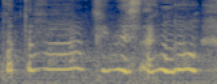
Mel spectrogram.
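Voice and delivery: can't believe dad said yes, shrieking with joy; shocked excitement. Retold or imitated. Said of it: "I was so excited".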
